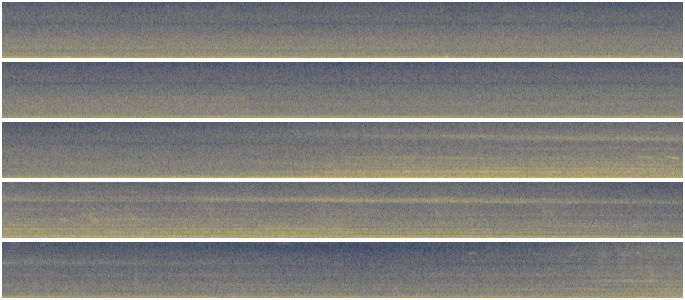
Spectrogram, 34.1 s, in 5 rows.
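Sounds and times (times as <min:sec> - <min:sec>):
electric train rumbling past: 0:00.0 - 0:34.0
high whines: 0:15.2 - 0:29.4.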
